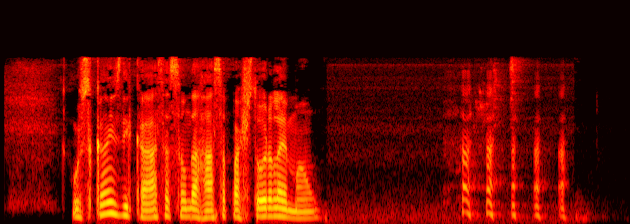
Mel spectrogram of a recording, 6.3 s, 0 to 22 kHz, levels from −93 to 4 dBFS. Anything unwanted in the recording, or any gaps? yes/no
yes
